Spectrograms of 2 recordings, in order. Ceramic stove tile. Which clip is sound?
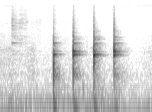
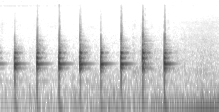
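The first.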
